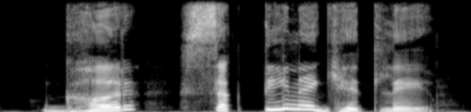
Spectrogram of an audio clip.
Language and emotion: Marathi, neutral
